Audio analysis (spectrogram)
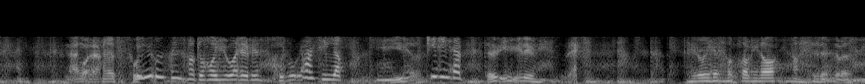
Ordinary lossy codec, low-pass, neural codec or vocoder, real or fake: Opus, 24 kbps; 3.6 kHz; codec, 16 kHz, 0.5 kbps, FreqCodec, larger model; fake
